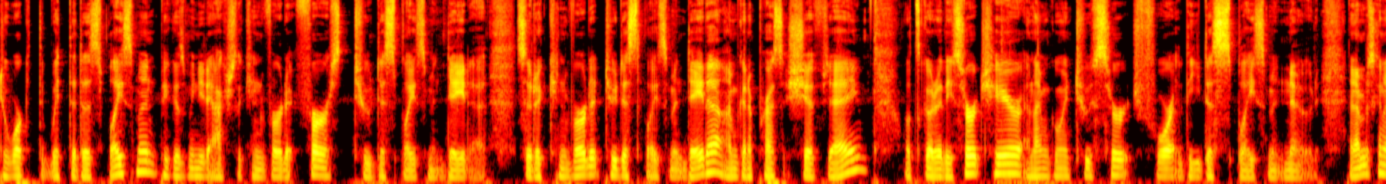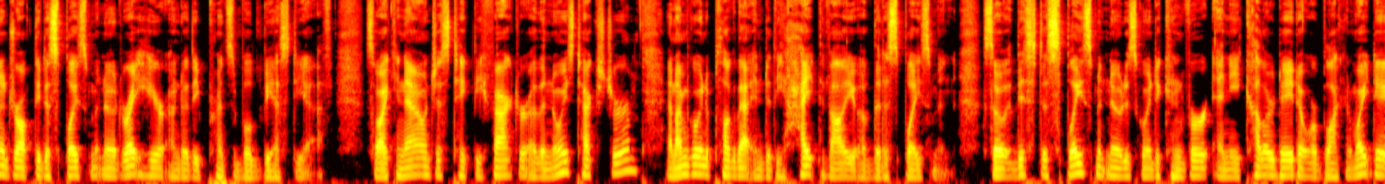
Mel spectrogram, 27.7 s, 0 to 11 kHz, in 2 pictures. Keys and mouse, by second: 1.5 middle click, 3.9 middle click, 4.3 middle click, 4.7 middle click, 7.0 middle click, 7.9 shift+a, 16.2 middle click, 18.0 middle click, 20.0-22.6 drag, 23.1 middle click, 24.2 click.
